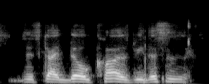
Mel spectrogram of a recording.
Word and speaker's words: Cosby: What's the Crosby Show? Sorry, did I say it wrong? It's Did I say it wrong? I apologize. I'm Canadian. I'm Canadian. It's Canada Day tomorrow. Crosby. That's all right. No, Cosby.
